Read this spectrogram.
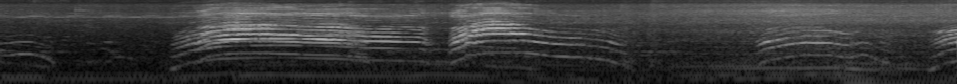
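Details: Cats yowling during mating or fighting, loud arching wails that rise then fall, three long cries of roughly one to two seconds and a softer fourth, over a low steady hum.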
